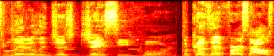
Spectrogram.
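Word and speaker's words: Jaycee Horn: horn it's literally just jc horn because at first i was pronouncing it like jc but it's jc nowhere near as much emphasis on the j part just jc not jc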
